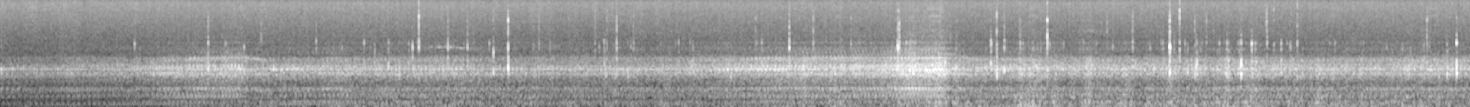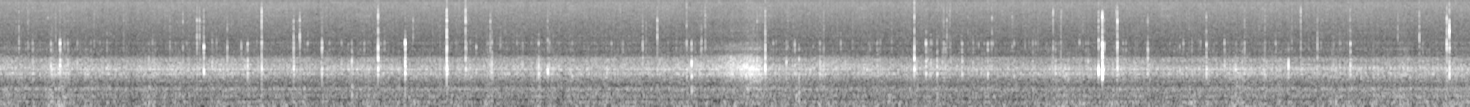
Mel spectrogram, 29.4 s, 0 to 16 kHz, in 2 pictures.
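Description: Suzuki XF650 Freewind's single-cylinder engine running under acceleration, its pitch rising about two seconds in and again near nine seconds, over steady wind and tyre noise on a wet road. Scattered sharp ticks.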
